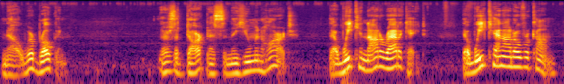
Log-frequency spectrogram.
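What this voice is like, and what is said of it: Strained, fading voice. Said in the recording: “I'm getting worked up here. I'm losing my voice.”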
